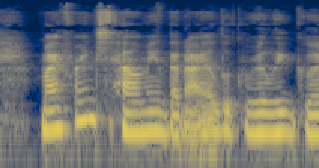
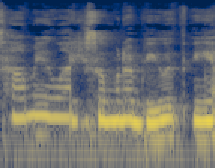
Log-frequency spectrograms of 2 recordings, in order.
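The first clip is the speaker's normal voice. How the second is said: high, sobbing, tearful, begging voice; 8 semitones higher than usual.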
